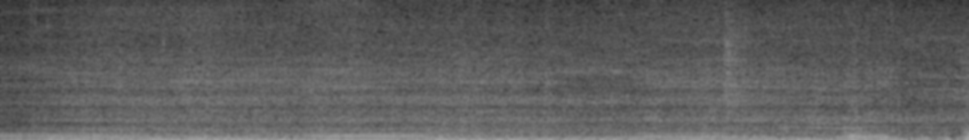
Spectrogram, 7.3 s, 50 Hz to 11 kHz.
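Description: Suzuki GSX-S750's inline-four engine running at steady part-throttle cruise, a constant low hum over wind noise. The revs drop near the end.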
